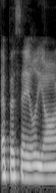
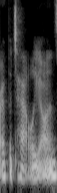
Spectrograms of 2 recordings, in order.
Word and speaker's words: Epitalon: very well at all is epithelon or epitalon some people pronounce it that way um which is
